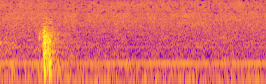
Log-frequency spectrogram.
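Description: A single short thump under a second in, over a steady low hum and hiss.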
